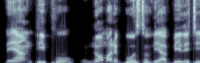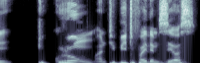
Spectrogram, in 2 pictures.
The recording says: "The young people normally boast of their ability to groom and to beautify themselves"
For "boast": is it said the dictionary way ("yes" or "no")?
yes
